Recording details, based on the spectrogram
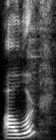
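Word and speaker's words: hour: আওয়ার, এটার আগে সবসময় অ্যান বসে, কারণ এখানকার যে এইজটা সেটা সাইলেন্ট থাকে।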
